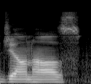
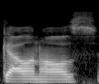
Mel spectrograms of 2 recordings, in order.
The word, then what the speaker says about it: Gyllenhaal: Darko um I mean the gyllenhaals the gallon Halls if you're my girlfriend that's how she pronounces it oh so she's wrong that's cool yeah uh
